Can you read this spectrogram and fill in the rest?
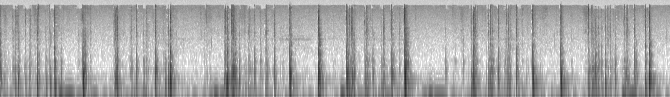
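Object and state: Cardboard box lid.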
